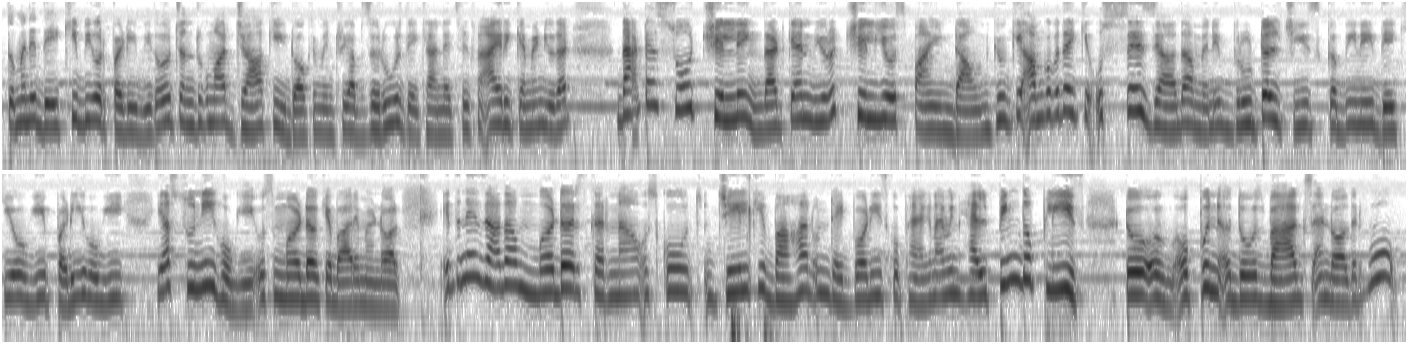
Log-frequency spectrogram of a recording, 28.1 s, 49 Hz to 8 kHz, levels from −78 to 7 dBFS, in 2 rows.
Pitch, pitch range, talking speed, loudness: 195 Hz, 175-230 Hz, 165 wpm, -22 LUFS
